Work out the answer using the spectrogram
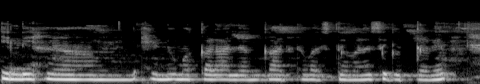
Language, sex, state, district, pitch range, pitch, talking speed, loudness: Kannada, female, Karnataka, Bidar, 215-230 Hz, 220 Hz, 85 wpm, -16 LUFS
